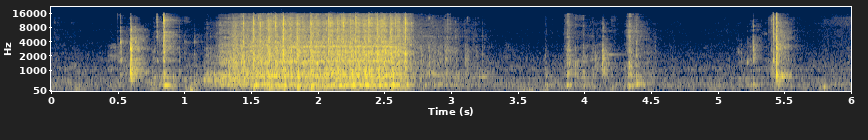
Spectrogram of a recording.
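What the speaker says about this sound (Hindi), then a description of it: "फिर इसी लाइन पर फोल्ड करते हुए हम इसके ऊपर भी सिलाई लगा देंगे" A sewing machine stitches the side seam of a kurti in one steady burst of about a second and a half, followed by quieter clicks and fabric handling.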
